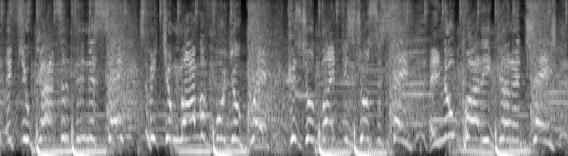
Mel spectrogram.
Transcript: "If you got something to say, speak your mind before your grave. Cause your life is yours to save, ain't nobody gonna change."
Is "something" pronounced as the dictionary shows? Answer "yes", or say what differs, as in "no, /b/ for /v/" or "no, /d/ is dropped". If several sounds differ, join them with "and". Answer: yes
